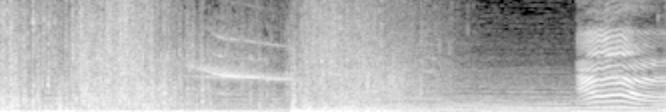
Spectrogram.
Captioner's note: crash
